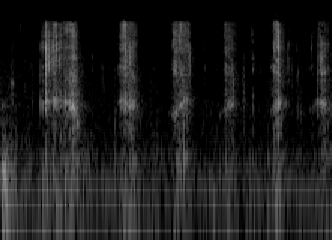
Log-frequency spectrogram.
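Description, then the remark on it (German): A crunchy snack, the new snack of the week, is bitten and chewed in a steady series of six loud, crackling crunches, each a bright burst about a second apart, with no talking. “Oh, knackt aber lange.”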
